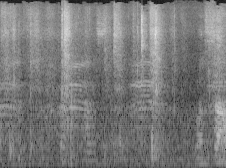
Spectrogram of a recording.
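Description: Children's voices in short, indistinct snatches, with a few brief hissy sounds.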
